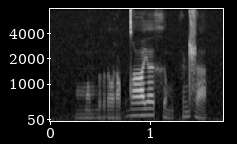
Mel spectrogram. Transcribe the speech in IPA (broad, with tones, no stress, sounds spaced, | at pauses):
m ɔ̃˩ m r ɔ˩ ɾ o˥ ɖ dˤ ɜ˥ j ɜ˥ x ə˩ m k ə̃˥ ɖ ʐ a˩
